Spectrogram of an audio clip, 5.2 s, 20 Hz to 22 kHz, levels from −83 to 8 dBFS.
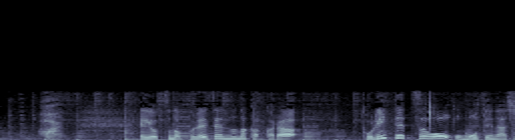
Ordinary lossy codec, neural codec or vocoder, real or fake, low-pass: none; none; real; none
